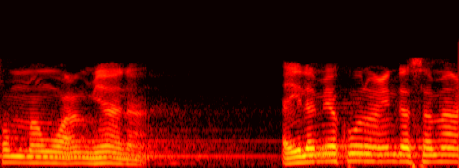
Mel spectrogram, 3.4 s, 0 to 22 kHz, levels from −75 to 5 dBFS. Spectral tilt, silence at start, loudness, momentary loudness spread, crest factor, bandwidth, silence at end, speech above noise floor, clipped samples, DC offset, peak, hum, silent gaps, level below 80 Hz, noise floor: -11 dB/octave; 0 s; -25 LUFS; 19 LU; 16 dB; 5.4 kHz; 0 s; 24 dB; under 0.1%; under 0.1%; -10 dBFS; none; none; -52 dBFS; -48 dBFS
